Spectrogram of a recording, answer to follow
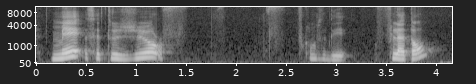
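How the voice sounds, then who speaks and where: On a very clean recording with a silent background, a woman's voice comes through. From South America. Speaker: tarot reader. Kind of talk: tarot reading monologue. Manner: hesitant, many fillers.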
